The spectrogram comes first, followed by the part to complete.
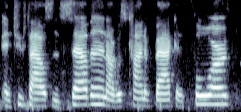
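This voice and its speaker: In an ordinary speaking voice, a woman with an American accent talks fairly slowly at a fairly high pitch. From United States. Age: 60s. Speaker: psychotherapist. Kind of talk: webinar interview.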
